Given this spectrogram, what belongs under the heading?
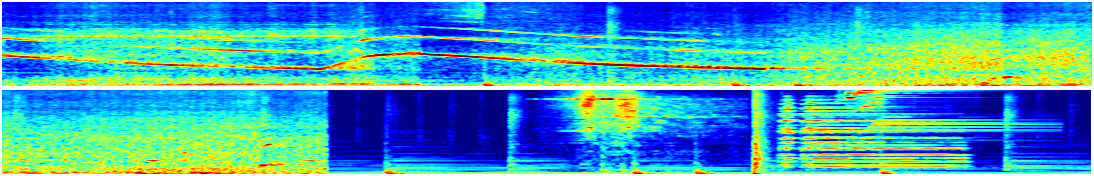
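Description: A Serbian ambulance siren wails in rising and falling sweeps for several seconds, loud and close over road noise, then breaks off into short tonal horn blasts and scattered clatter.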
